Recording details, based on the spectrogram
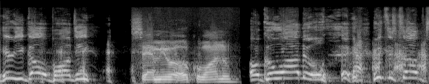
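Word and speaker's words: Okuayinonu: We've been butchered it. Here you go, Baldy. Samuel Okuwanu.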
